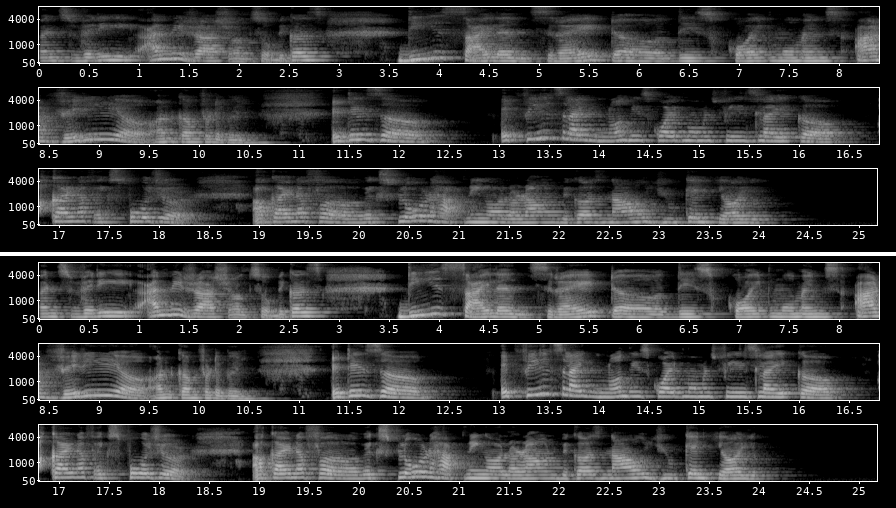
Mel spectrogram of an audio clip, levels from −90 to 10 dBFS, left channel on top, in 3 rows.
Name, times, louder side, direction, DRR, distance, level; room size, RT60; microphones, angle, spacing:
voice 1, 0.0-12.3 13.0-16.4 16.9-24.0, right 4 dB, 80° right, 9 dB, 0.4 m, -28 dB
4.3 x 3.3 x 3.7 m, 0.69 s
head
